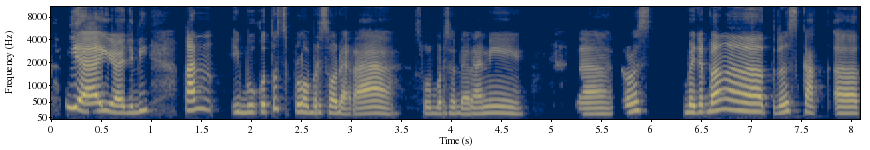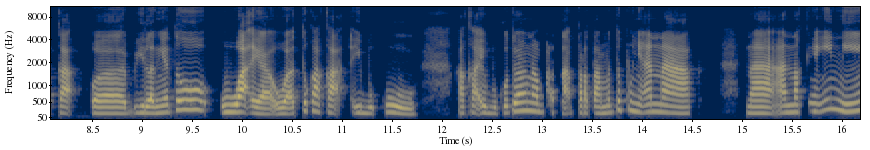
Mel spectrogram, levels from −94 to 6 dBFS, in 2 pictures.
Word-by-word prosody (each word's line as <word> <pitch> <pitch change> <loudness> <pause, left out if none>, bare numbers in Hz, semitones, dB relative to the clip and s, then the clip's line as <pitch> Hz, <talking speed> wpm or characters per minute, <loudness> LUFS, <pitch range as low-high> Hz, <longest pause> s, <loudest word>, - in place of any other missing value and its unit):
Iya 345 -4 +8 0.2
iya, 235 -4 +3
jadi 205 +6 -5 0.4
kan 270 +2 +7 0.4
ibuku 210 0 -4
tuh 315 - -5
10 220 -2 -1
bersaudara 185 -5 -1 0.6
10 175 0 -10
bersaudara, 170 -1 -4
nih. 195 0 -2 0.7
Nah 160 0 -1 0.3
terus 235 +5 -1 0.5
banyak 215 0 +2
banget. 260 -4 +5
Terus 205 +7 -1
kak 190 - 0 0.2
eee, 185 0 +4
kak 185 -2 0 0.2
eee, 180 -1 +2
bilangnya 195 +1 0
tuh 280 +1 +4 0.4
uwak 220 0 +6
ya, 165 - +2
uwak 170 0 +2
tuh 250 - -4
kakak 215 -5 +1 0.2
ibuku. 180 +1 -8 0.7
Kakak 190 +2 -3
ibuku 180 -1 -7
tuh 245 - +2
yang 255 - +1
nak 235 - 0
perta 205 - -6
pertama 190 -1 -2
tuh 275 - -1
punya 240 -5 -4
anak. 195 -5 +2 0.6
Nah 185 0 +3 0.2
anaknya 215 +3 -4
ini 290 -6 -3
200 Hz, 150 wpm, -25 LUFS, 185-230 Hz, 0.7 s, Iya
